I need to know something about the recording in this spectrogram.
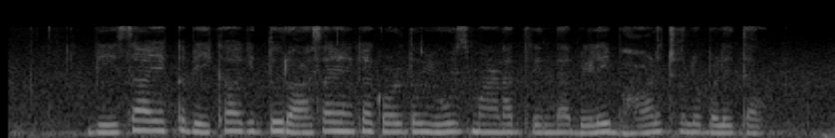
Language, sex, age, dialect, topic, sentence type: Kannada, female, 51-55, Northeastern, agriculture, statement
